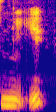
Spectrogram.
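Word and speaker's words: 你: tone so it's in and combined together it's pronounced as me and written like this meaning you again i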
